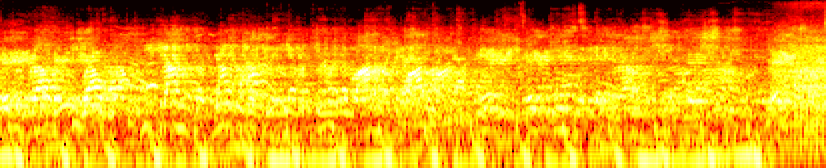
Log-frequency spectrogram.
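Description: Indistinct voices talking in the background throughout, with no clear words. A low rumble comes and goes beneath them.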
